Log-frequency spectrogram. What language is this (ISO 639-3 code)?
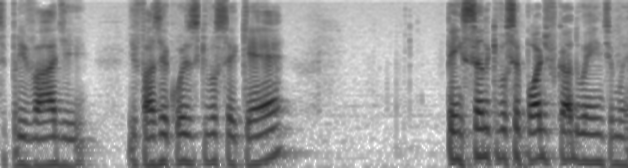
por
